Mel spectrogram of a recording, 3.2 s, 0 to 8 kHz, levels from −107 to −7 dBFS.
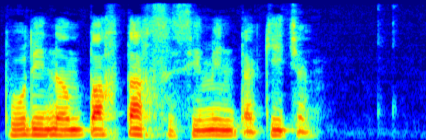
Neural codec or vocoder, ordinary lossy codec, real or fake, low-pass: vocoder, 44.1 kHz, 128 mel bands, Pupu-Vocoder; MP3, 64 kbps; fake; 7.2 kHz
